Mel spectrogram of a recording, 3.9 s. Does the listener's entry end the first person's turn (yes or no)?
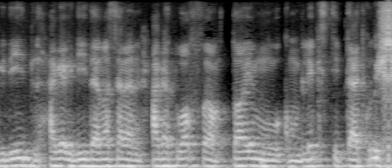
yes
